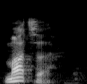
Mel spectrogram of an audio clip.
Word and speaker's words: matzah: And that Hebrew word, best I can tell from the transliteration, is pronounced matzah.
